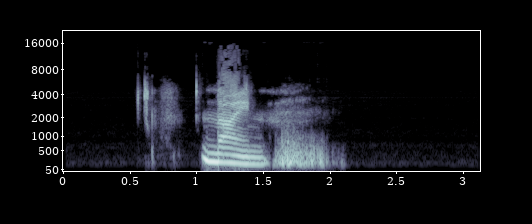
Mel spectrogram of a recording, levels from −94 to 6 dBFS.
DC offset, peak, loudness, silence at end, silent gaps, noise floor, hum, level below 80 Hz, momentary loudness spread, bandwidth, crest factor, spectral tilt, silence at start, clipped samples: under 0.1%; 0 dBFS; -15 LUFS; 1.15 s; none; -76 dBFS; none; -58 dBFS; 16 LU; 13.5 kHz; 18 dB; -5.5 dB/octave; 0.6 s; under 0.1%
